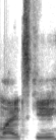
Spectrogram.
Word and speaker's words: Leitzke: of my stuff's all my name light ski so put it I'm sure you'll put in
